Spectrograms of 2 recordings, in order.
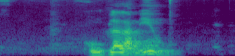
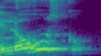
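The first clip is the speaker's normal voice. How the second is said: high excited retelling; 11 semitones higher, slower than usual. Retold or imitated. Daughter searching for phone.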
